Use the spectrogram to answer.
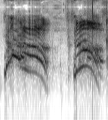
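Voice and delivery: high, drawn-out "no"; dismayed cry. Real, not acted. Gamer reacting to a setback in play, dismayed cry. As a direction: cry out in dismay, pitch soaring then falling. Player wailing at game setback.

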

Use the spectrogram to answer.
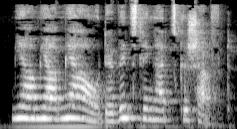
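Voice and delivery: high, loud triumphant meows; triumphant kitten. Acted. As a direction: cheer like a proud kitten.

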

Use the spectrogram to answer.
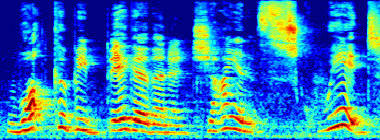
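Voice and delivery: usual speaking voice

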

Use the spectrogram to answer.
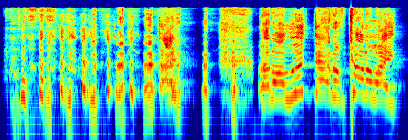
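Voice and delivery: high, slow words through laughter; cracking up while telling it; real laughter breaking into speech; laughing. Real, not acted. Laughing at his own story.

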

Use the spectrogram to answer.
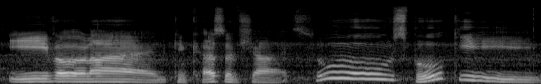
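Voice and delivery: slow, high spooky ghost voice; haunted house voice. Pretend. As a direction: draw the words out like a haunted house host. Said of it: "What am I doing haunted house voice for?".

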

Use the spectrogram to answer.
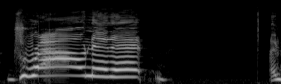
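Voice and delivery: hugely drawn-out, high held vowel; over-the-top elongated wail of the word; melodramatic. Pretend. Dramatic repeat of drowning wish.

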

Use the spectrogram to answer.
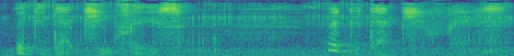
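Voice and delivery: soft whispered cooing. Real, not acted. Owner admiring her dozing cat, whisper. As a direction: whisper it so he stays asleep.

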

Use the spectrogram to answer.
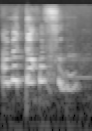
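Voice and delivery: very high squeak; squeaky dolphin voice. Pretend.

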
